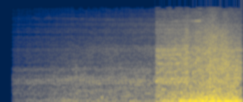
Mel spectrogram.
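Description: Logo-intro sound effect: a low rumble swells up out of silence, then a loud boom-like hit with a rushing noise comes in about one and a half seconds in.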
